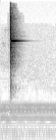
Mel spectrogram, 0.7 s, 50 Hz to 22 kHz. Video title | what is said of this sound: My Knife Collection - Early 2020 | It rings like a dinner bell when you flick it just a certain way.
